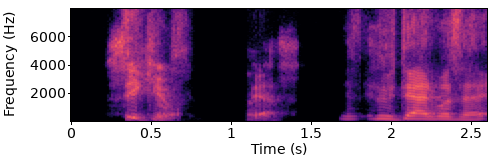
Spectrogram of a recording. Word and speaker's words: Secules: How do you pronounce Scott's last name? Secules.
